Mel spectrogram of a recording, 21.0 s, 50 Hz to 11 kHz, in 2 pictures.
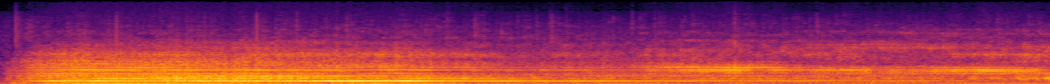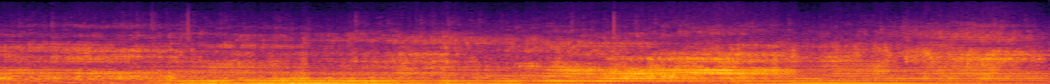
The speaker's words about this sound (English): And here is a German air torpedo at a speed of 38 knots.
